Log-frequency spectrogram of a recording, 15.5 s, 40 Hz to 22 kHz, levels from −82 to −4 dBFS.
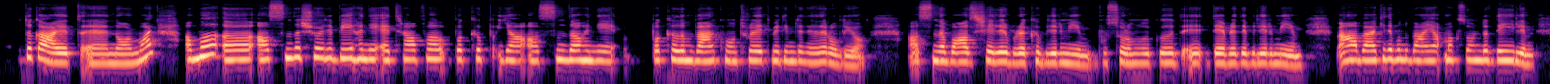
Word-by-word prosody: gayet 330 -7 -39
bu - - -26
da 295 - +4
gayet, 205 -8 +4
eee, 195 0 -1
normal. 200 - +1 0.3
Ama, 330 +9 +5
ııı, 255 +1 +4
aslında 260 +4 +2
şöyle 280 -2 0
bir, 275 -1 +2
hani, 260 0 +2
etrafa 255 +1 -1
bakıp, 260 +1 -3
"Ya, 235 -1 -1
aslında, 245 +2 0
hani, 235 -2 -1 0.3
bakalım 240 -1 +1
ben 230 0 +2
kontrol 230 0 -4
etmediğimde 230 -1 -2
neler 210 +1 -2
oluyor, 170 -4 -3 0.4
aslında 225 -2 -2
bazı 215 0 0
şeyleri 220 -2 +2
bırakabilir 200 0 0
miyim, 185 -4 -2
bu - - -8
sorumlulukları, 200 0 -2
eee, 200 0 -3
devredebilir 200 0 +1
miyim?" 175 -4 -1 0.3
"A, 245 +1 +3
belki 245 +2 +2
de 265 - +2
bunu 255 -1 -1
ben 235 -1 0
yapmak 240 +1 -2
zorunda 245 -2 -1
değilim," 225 -7 +2
235 Hz, 160 wpm, -19 LUFS, 200-255 Hz, 0.4 s, Ama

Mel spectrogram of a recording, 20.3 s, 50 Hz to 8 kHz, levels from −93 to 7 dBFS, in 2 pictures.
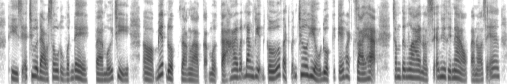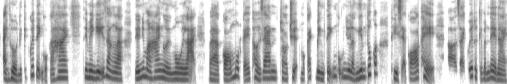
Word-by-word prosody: thì 180 -5 -2
sẽ - - +2
chưa 260 -2 +3
đào 195 -7 +2
sâu 215 +5 +6
được 185 - -8
vấn 165 +5 -6
đề, 195 -8 +2 0.2
và 160 -2 +1
mới 160 +5 -3
chỉ, 175 - -1 0.3
ờ, 165 -4 0
biết 305 +8 +3
được 190 -5 +4
rằng 160 -2 -2
là 140 -3 0
cả - - -3
mở 155 -2 -4
cả - - +5
hai 225 0 +1
vẫn 225 +2 -4
đang 265 -2 +2
viện 235 -3 -2
cớ 195 +6 +3
và - - +1
vẫn 260 - -8
chưa 295 +1 +2
hiểu 225 - +2
được 175 +1 +1
cái - - -14
kế 190 +3 +1
hoạch 235 -4 -7
dài 165 0 +4
hạn 190 +2 +6 0.3
trong 230 -1 -3
tương 230 -1 0
lai 210 -2 +3
nó 160 -3 -4
sẽ 225 +10 +5
như 240 0 0
thế 215 -2 -2
nào, 195 -8 +2
và 150 - -2
nó 150 0 -4
sẽ 250 +9 0 0.2
ảnh 195 -5 +3
hưởng 170 -5 +1
đến 150 - -9
cái 225 - -10
quyết 285 +1 -4
định 430 -6 -1
của - - -8
cả - - -6
hai. 205 0 +2 0.3
Thì 225 - -1
mình 210 -2 +2
nghĩ 195 -2 +3
rằng 230 -7 0
là 170 -2 +3 0.3
nếu 190 - +2
như 240 - -2
mà 230 - +2
hai 205 +1 +1
người 190 -5 0
ngồi 170 0 0
lại 165 0 +3 0.2
và 155 -3 0
có 160 -1 +1
một 245 +3 -5
cái 165 +3 -3
thời 205 -6 -3
gian 195 +3 +1
trò 175 -4 -4
chuyện - - 0
một 165 - -10
cách 215 +7 -5
bình 190 -4 -1
tĩnh 255 +9 -3
cũng - - -8
như 220 -1 0
là 180 - 0
nghiêm 215 +6 0
túc 295 +7 -2
á, 335 - +1 0.3
thì - - -2
sẽ - - +7
có - - 0
thể, 465 -1 +1 0.3
ờ, 155 - -3
giải - - -2
quyết 245 - +1
được 225 - -5
cái 170 - -8
vấn 175 +1 -5
đề 205 -4 +2
này. 155 -3 -2
195 Hz, 285 wpm, -25 LUFS, 165-225 Hz, 0.3 s, sẽ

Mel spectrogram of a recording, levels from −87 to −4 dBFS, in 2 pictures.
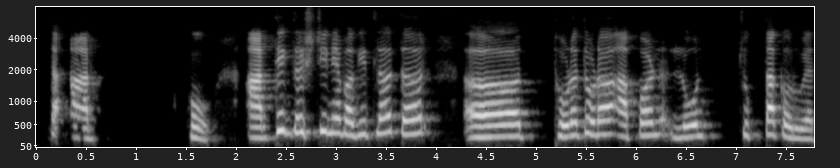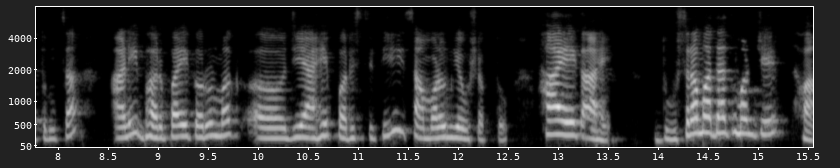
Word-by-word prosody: तर - - +1 0.3
आर 210 -1 +2 1.0
हो, 230 -2 +1 0.6
आर्थिकदृष्टीने 335 +7 +2
बघितलं, 290 +4 0
तर 300 +2 +2 0.4
अ, 240 +2 +7 0.4
थोडं-थोडं 275 +3 +2 0.2
आपण 265 +3 -1
लोन 235 +2 0 0.4
चुकता 275 +1 +3
करूया 210 -5 -1
तुमचा 195 +4 -7 0.5
आणि 255 +8 -1
भरपाई 240 0 0
करून 250 +2 -2
मग 280 +2 -4 0.2
अ, 215 -1 -2
जी 230 +2 -3
आहे 225 +3 -1
परिस्थिती 220 - -7
सांभाळून 215 +2 -1
घेऊ 220 -3 -2
शकतो, 180 -4 -15 0.4
हा 295 0 +7
एक 275 -1 +2
आहे. 190 -6 0 0.6
दुसरा 195 - +1
मदत 325 0 +2
म्हणजे 300 -1 -2 0.3
हां - - 0
250 Hz, 120 wpm, -23 LUFS, 220-290 Hz, 1.0 s, अ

